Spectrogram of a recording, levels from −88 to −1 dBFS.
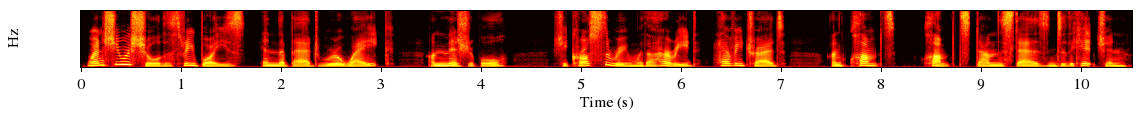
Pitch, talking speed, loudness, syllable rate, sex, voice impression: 230 Hz, 185 wpm, -20 LUFS, 5.2 syllables/s, female, feminine, young, tensed, powerful, bright, clear, slightly nasal, cute, friendly, slightly sweet, lively, slightly intense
